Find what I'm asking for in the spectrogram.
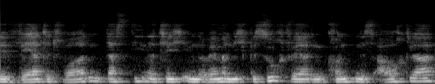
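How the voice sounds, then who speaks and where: Somewhat breathy and dark, mellow in tone, a man with a medium pitch speaks at a moderate pace amid audible room echo. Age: 50s. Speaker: restaurant ranking blogger. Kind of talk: interview.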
